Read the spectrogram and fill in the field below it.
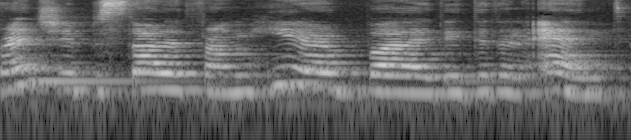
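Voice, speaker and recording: In an Iranian accent, the speaker goes at a fairly slow pace with audible room echo and noticeable background noise. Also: woman. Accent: Iranian (Persian) accent in English. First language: Persian. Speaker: graduate student researcher. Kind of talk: conference talk.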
